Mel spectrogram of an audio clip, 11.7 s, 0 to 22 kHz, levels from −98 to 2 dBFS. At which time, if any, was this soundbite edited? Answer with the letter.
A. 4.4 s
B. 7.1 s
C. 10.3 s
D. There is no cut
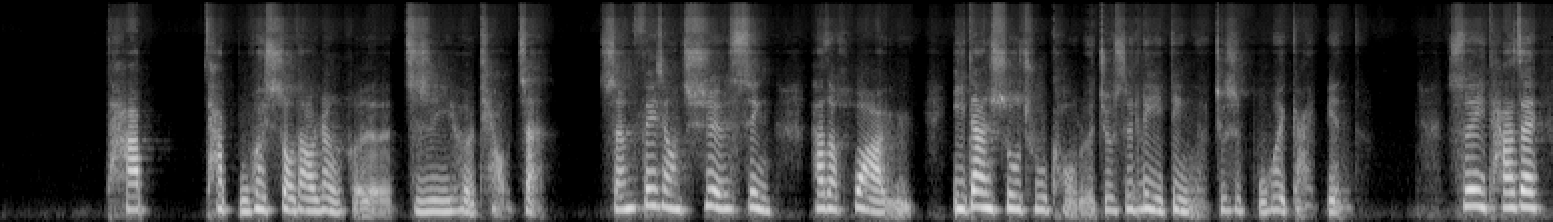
D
